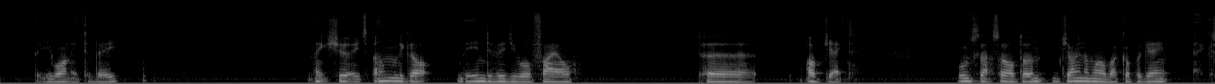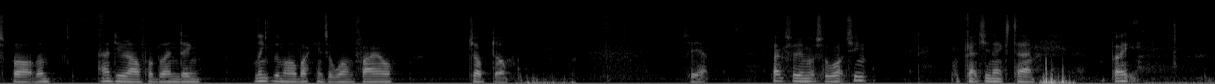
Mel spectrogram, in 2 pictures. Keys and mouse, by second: 19.1-20.6 drag, 22.6-24.3 middle drag.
